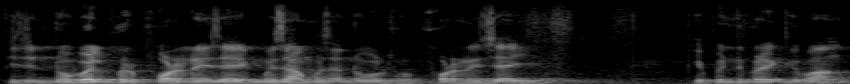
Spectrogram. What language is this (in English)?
Bodo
